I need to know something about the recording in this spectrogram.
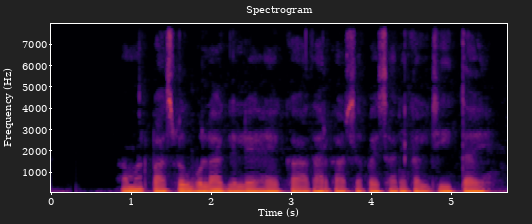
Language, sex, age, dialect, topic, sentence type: Magahi, male, 60-100, Central/Standard, banking, question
